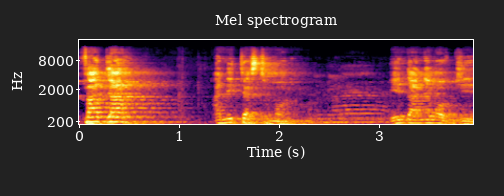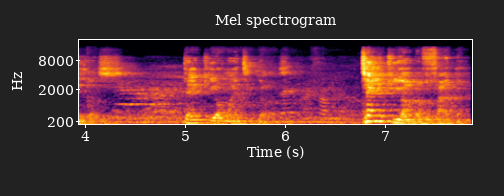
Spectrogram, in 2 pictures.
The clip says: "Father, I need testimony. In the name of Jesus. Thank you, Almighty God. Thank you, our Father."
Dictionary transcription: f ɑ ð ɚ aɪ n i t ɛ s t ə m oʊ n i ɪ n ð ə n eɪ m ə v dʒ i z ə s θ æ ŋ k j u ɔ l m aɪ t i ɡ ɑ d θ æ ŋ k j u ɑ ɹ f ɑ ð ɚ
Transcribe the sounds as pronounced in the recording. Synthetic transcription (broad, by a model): f ɑ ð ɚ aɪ n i t ɛ s t ə m oʊ n i ɪ n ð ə n eɪ m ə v dʒ i z ə s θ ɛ ŋ k j u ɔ m aɪ t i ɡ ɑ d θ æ ŋ k j u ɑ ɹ f ɑ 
